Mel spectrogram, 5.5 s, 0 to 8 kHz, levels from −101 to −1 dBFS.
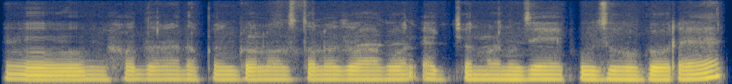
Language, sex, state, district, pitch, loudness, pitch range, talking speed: Chakma, male, Tripura, Unakoti, 120 Hz, -17 LUFS, 115-120 Hz, 130 wpm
